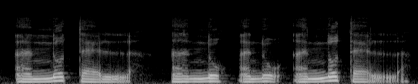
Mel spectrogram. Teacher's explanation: I'm making this little liaison, this little link between the two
